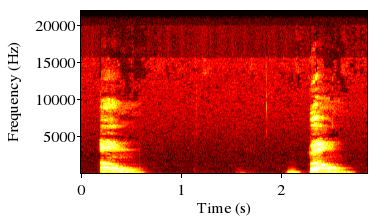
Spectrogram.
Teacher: Bone bone the teal mark this accent makes the vowel sound have a nasal sound. So um the sound comes out of your mouth and nose for nasal and for oral it just comes out of your mouth.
